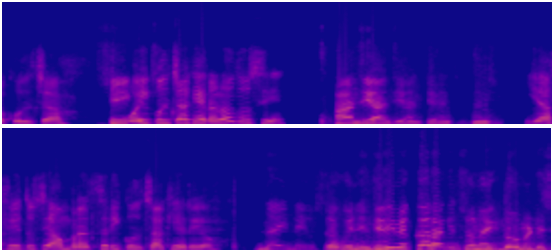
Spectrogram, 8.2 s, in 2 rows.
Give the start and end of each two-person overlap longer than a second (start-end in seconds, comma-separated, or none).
none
